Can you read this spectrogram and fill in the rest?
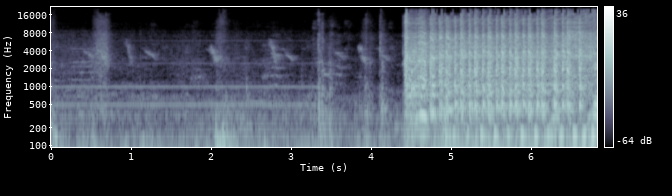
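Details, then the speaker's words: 2005 Toyota Highlander that sat for a month with rats inside, now on a new battery, no codes stored, and 12 V reaching the injectors: it cranks fast at about three beats a second but never fires, a crank-no-start. "get been trying to started for a while now it's not starting"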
